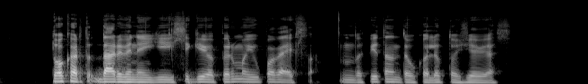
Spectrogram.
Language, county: Lithuanian, Tauragė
